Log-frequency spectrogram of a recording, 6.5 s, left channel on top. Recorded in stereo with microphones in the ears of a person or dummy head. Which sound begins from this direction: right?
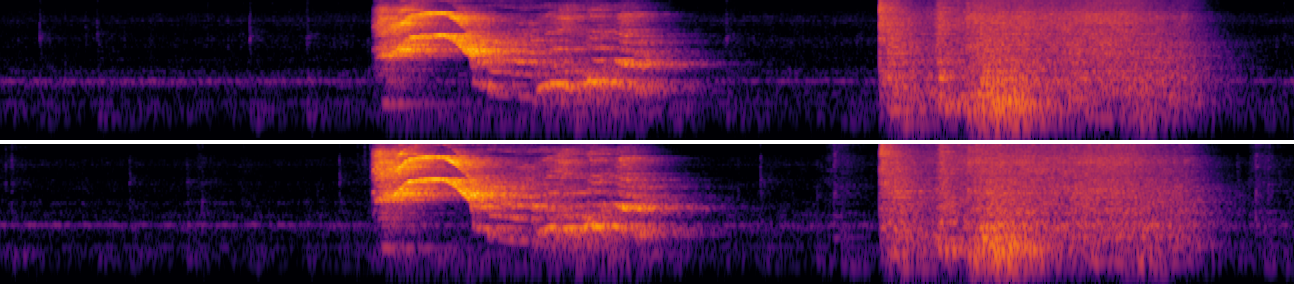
A scream, at 1.9 s.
